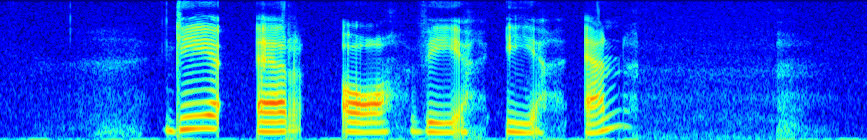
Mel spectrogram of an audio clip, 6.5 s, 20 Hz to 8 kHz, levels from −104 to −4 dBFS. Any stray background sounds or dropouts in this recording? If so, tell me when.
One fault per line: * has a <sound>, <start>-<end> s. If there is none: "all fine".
all fine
